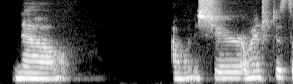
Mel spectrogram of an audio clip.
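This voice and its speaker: The speaker has a Spanish accent and a somewhat breathy voice. The pace is fairly quick. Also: woman. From Cuba. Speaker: Spanish teacher. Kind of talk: online lesson.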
